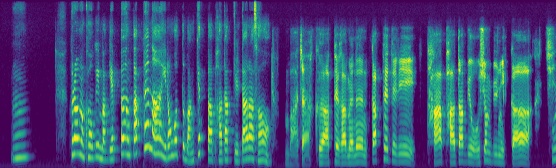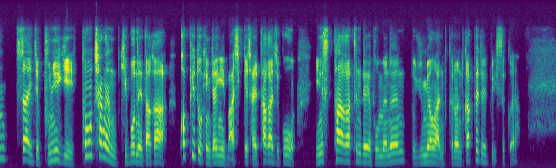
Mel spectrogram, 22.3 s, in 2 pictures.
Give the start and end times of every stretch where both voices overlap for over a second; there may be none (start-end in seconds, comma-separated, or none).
none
